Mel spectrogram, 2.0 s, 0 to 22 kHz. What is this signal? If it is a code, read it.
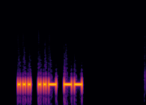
Morse code, heard as a keyed tone, about 34 wpm, 700 Hz. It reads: SUM
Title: Sentences from Top 1000 Words - Review Part 6 - New Word Drill - 35wpm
